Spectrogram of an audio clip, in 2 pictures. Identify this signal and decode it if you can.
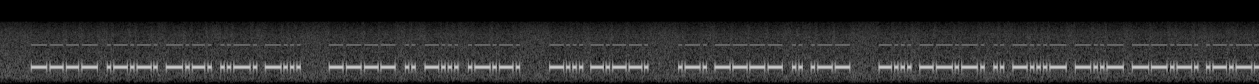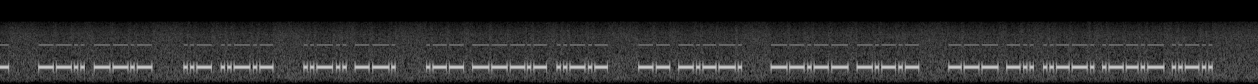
Morse code (Japanese Wabun code), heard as a keyed tone, hand-sent with a bug key, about 37 wpm, 810 Hz. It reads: コンニチハ ゴハン ハル ナゴヤ ハジメマシテ フネ ウミ トリ ヤスミ ヨル アサ レポート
